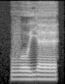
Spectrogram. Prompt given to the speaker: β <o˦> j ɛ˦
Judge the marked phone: correct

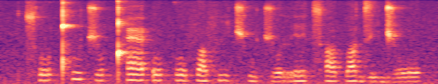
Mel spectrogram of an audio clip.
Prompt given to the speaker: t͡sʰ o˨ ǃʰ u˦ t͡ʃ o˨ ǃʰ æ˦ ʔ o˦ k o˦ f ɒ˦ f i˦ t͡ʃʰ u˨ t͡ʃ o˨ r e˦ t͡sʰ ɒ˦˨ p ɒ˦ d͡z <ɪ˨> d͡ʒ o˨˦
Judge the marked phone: incorrect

